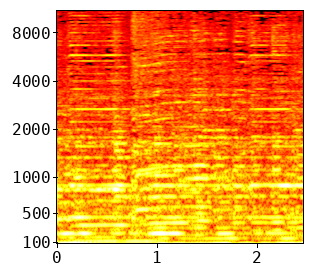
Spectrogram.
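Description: Hungarian folk string band of fiddles and double bass playing dance music with held notes over a steady bass line.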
